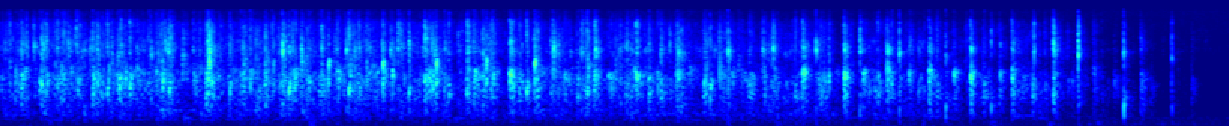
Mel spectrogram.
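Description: Audience applauding: dense clapping from many hands that thins out and fades near the end.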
